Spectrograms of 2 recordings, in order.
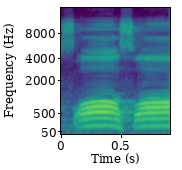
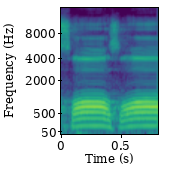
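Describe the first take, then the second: Both takes have the same delivery.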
